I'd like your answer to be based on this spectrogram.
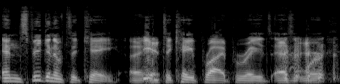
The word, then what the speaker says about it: Takei: And it's so silly and it's so stupid that I said, well, since my surname Takei rhymes with gay, then they can use Takei in its stead.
